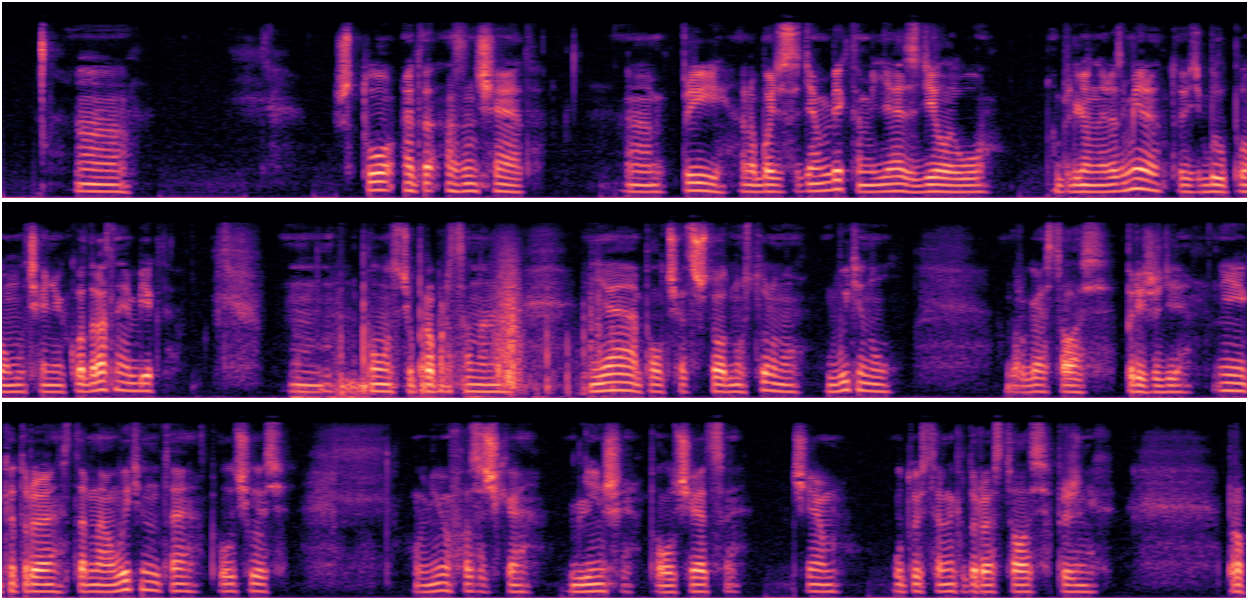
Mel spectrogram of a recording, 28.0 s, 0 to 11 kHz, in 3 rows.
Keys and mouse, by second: 5.2 Tab, 20.3 Tab, 21.6 ctrl+shift+b.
